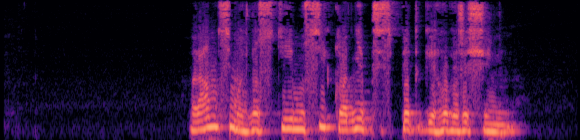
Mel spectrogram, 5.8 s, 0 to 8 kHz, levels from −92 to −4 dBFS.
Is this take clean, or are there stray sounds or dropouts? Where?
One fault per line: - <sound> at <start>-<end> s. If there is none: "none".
none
